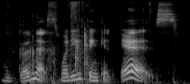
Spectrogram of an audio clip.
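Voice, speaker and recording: A woman reading a picture book aloud to young children in an animated teacherly way, pausing to ask questions and chat about the story. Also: lowish voice, a little hiss or hum. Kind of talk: expressive read-aloud storytelling with asides and questions.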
